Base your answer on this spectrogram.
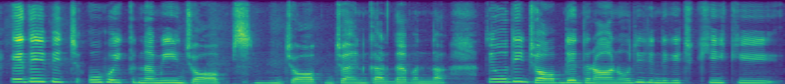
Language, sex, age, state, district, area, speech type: Punjabi, female, 45-60, Punjab, Fatehgarh Sahib, rural, spontaneous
